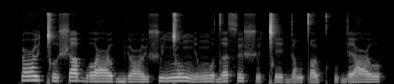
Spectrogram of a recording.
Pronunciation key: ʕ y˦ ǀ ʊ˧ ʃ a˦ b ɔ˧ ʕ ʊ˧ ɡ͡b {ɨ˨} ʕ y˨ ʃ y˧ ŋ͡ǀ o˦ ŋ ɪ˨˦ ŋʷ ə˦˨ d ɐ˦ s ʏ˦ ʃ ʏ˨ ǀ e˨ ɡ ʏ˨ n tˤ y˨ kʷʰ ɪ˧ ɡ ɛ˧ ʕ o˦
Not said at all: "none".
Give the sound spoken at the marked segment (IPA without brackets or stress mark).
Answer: y˨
